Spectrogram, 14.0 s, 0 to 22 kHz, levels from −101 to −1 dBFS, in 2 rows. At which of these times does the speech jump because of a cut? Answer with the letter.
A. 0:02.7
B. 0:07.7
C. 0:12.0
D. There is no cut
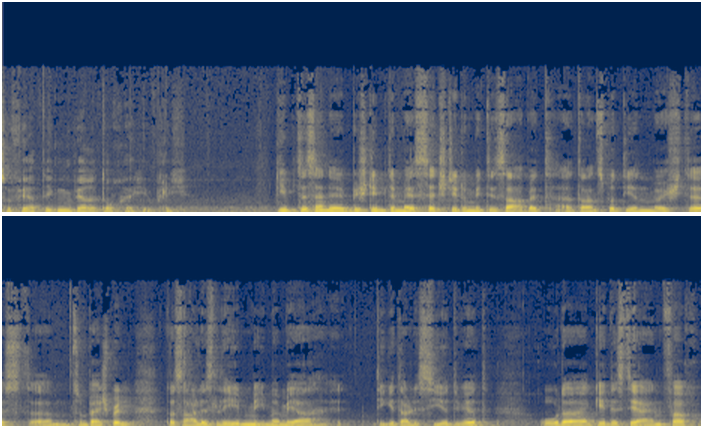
A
